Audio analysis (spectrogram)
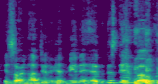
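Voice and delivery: high, very loud comic complaint; loud, laughing mock outrage; exasperated protest. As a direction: protest loudly over the racket, half laughing. Swimmer's exasperated retort, acted out.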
